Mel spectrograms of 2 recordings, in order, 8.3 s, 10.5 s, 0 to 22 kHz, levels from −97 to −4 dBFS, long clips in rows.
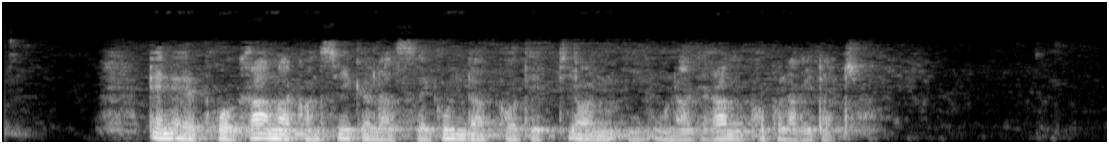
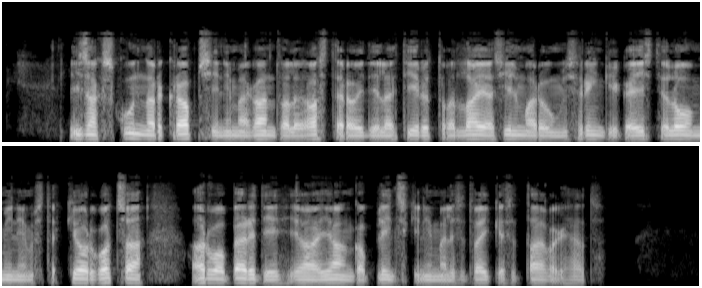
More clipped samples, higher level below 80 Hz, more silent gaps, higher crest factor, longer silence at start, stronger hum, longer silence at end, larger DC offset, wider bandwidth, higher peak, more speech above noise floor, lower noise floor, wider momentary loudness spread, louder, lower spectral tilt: neither; first, -58 dBFS vs -68 dBFS; neither; about the same, 20 dB vs 22 dB; first, 0.8 s vs 0.5 s; neither; first, 1.75 s vs 0.85 s; neither; second, 7 kHz vs 9.4 kHz; about the same, -2 dBFS vs -2 dBFS; about the same, 56 dB vs 55 dB; about the same, -77 dBFS vs -80 dBFS; first, 13 LU vs 9 LU; first, -22 LUFS vs -25 LUFS; first, -8.5 dB/octave vs -5 dB/octave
